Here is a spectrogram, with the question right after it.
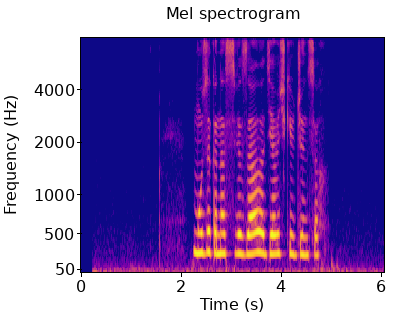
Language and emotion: Russian, neutral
